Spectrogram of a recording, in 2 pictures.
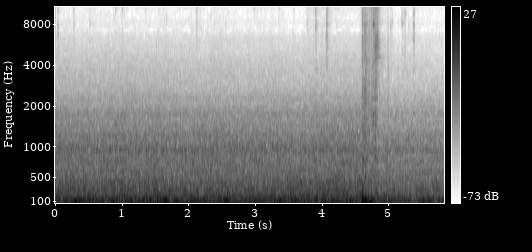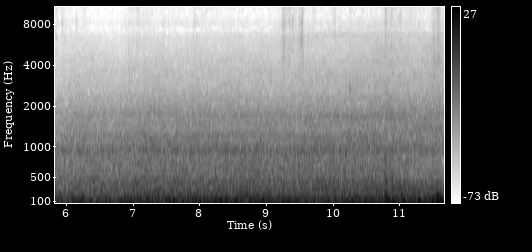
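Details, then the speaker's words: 2013 Chevrolet Sonic in-cabin while driving on a smooth surface: a steady low growl and hum from a bad left front wheel bearing, with the passenger-side bearing new. "in the second clip you will hear the sound of a bad left wheel bearing while the passenger side bearing is new"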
